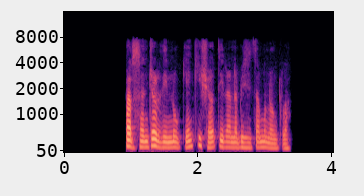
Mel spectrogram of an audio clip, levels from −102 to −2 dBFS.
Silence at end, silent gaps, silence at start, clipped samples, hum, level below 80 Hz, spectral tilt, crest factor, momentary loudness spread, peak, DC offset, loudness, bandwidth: 0.65 s; none; 0.95 s; under 0.1%; none; -68 dBFS; -7.5 dB/octave; 24 dB; 8 LU; -4 dBFS; under 0.1%; -27 LUFS; 7.8 kHz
